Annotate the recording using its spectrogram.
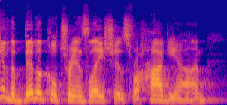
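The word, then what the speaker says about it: hagion (ἅγιον): The one I'm interested in is pronounced hagion. Say hagion. Good job.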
